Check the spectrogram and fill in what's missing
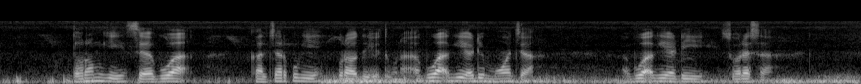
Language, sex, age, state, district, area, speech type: Santali, male, 18-30, West Bengal, Birbhum, rural, spontaneous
